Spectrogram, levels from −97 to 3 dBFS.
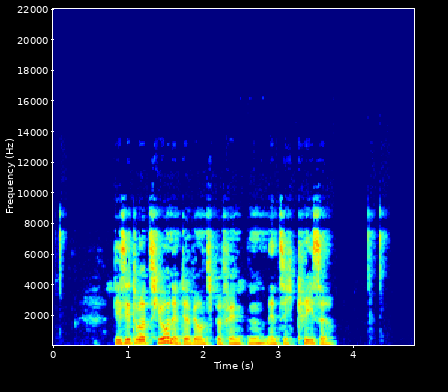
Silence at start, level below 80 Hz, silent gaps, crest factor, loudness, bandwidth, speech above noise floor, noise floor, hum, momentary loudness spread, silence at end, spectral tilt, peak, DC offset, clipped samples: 0.8 s; -66 dBFS; none; 20 dB; -21 LUFS; 10 kHz; 37 dB; -58 dBFS; none; 22 LU; 0.6 s; -3.5 dB/octave; -4 dBFS; under 0.1%; under 0.1%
